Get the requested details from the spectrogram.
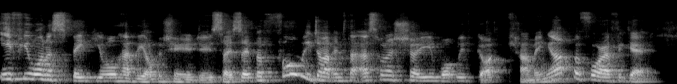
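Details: Adult male speaker; Normal speech.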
